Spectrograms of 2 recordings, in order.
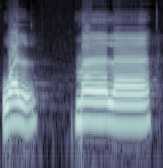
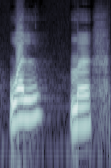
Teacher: yang salah atau dengan cara yang EE e tidak sempurna yaitu dengan menjeda atau memutus suara lamnya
